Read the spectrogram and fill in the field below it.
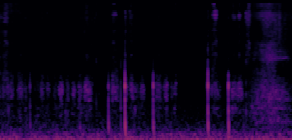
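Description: A pen drawing a graph axis on paper, giving soft scratchy strokes with a few brief sharper taps, quiet and close with no talking.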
